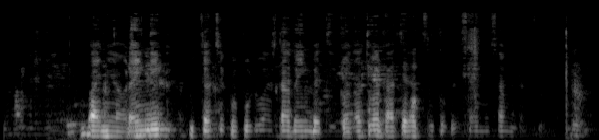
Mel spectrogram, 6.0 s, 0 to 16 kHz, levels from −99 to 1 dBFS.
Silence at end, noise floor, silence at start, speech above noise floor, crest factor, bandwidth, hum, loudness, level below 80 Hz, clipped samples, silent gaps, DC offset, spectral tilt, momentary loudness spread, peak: 0.2 s; -68 dBFS; 0.15 s; 30 dB; 26 dB; 11 kHz; none; -38 LUFS; -80 dBFS; under 0.1%; 5.58-5.62 s; under 0.1%; -8.5 dB/octave; 19 LU; -14 dBFS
